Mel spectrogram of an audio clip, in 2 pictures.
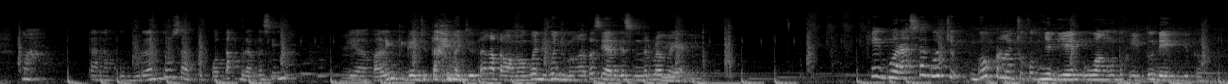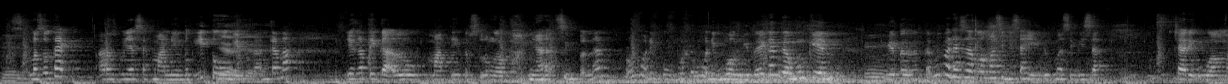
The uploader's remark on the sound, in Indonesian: maaf jika masih banyak noise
